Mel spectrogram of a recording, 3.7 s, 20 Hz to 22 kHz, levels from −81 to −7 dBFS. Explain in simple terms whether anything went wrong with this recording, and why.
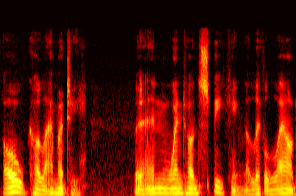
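In a pause in speech the call likely stopped sending sound, so 1.27 to 1.67 s has comfort noise in place of the background: a flat hiss at a slightly different level.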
